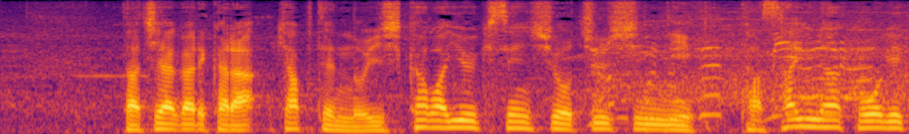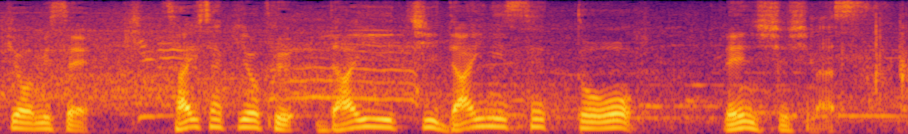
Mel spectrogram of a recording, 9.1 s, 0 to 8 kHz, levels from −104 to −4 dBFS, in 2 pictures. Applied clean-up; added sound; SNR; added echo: none; none; none; none.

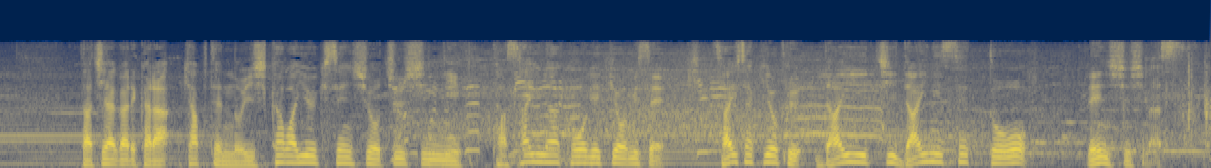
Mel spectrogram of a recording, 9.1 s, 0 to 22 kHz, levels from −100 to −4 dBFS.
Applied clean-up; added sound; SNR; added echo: none; Bowed string instrument; 20 dB; none.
